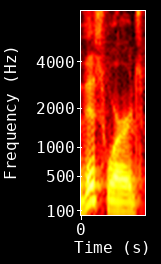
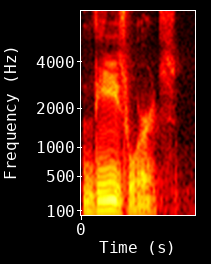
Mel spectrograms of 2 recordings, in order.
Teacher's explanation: I cannot use the short I like this is. I need the long E like green beans.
